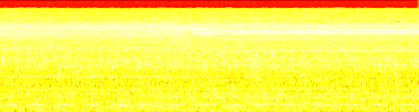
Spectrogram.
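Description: Steady electrical hum over an even background hiss, with no distinct events.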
